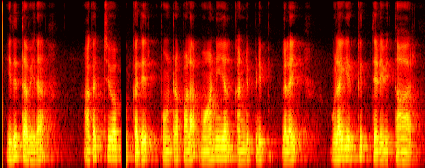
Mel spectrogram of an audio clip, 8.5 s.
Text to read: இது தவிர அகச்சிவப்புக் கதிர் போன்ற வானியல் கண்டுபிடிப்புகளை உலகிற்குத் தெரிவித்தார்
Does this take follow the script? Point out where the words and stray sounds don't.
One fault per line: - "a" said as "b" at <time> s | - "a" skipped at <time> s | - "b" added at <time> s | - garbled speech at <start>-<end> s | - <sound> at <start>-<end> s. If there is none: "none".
- dropout at 2.4-2.5 s
- "பல" added at 3.6 s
